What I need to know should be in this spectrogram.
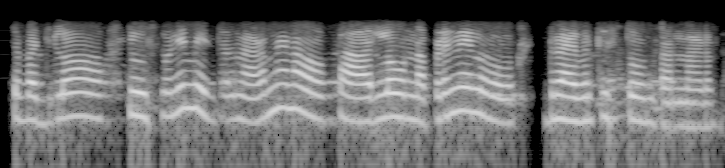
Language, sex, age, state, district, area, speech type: Telugu, female, 60+, Andhra Pradesh, Kakinada, rural, conversation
